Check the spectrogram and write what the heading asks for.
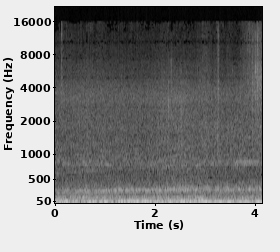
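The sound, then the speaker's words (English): A steady, deep rumble of a car moving along the road in traffic, the engine and tire noise droning continuously at an even loudness with no voices. “Mainly because I'm seeing traffic right now, and doing stuff like this keeps me awake, keeps me alert.”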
